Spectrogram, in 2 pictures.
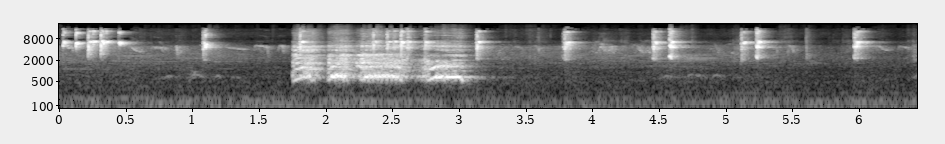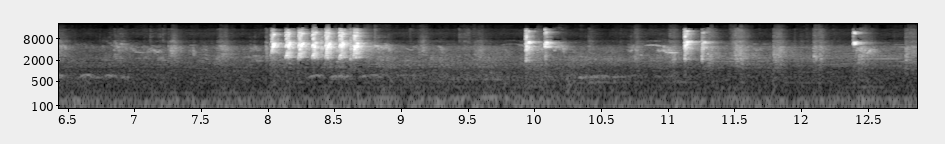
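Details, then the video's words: Caged lovebirds in an aviary: sharp isolated high chirps every second or so, broken by two loud buzzy chattering bursts about a second long, over a low steady hum. "Lovebird Singing & Chirping Sounds | love birds sounds"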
